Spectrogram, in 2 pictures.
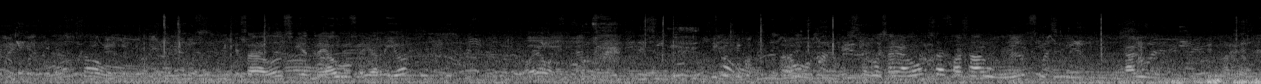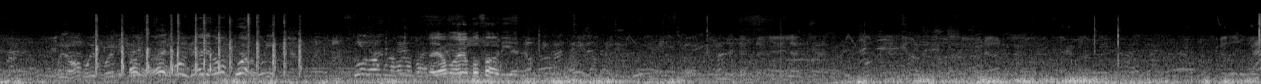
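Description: Young men talk and call out to each other outdoors at a distance.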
